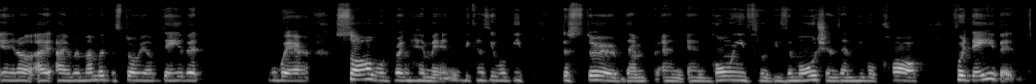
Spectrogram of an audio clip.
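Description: A woman with a Spanish accent speaks somewhat breathily at a medium pitch and a moderate pace, with ordinary pitch variation. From Puerto Rico. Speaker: worship pastor. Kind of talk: conversational interview that turns into preaching. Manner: animated, preacher-like.

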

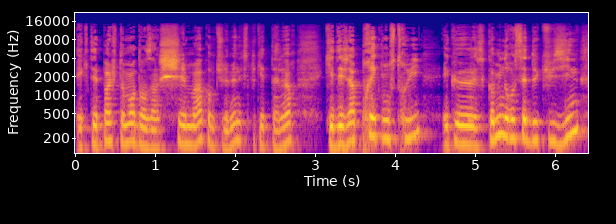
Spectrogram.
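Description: Very fast speech from a man with a high pitch and ordinary pitch variation. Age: younger than guest. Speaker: podcast host and bass teacher. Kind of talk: casual interview. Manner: hesitant, repeats words.

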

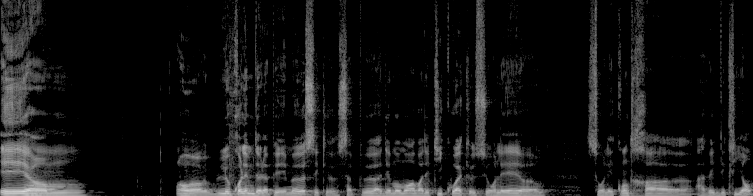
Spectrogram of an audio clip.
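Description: At a very slow pace, a man speaks with long, frequent pauses. His medium-pitched voice has a dark, mellow tone and flat, monotone intonation. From Belgium. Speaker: software developer. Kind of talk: interview. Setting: outdoors.

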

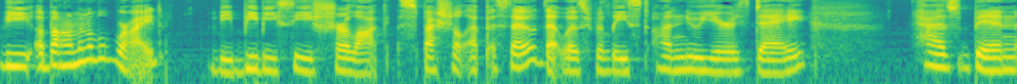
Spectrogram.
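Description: Against a silent background on a very clean recording, a woman speaks at a fairly slow pace. Her pitch is fairly low with ordinary variation, in a normal speaking voice. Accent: General American. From US. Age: 40s. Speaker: podcast host. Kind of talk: solo podcast monologue.

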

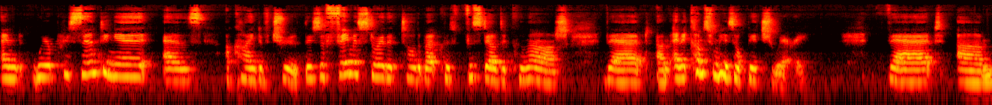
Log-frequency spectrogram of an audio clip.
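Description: Lively intonation runs through a normal speaking voice that moves at a fairly slow pace. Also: woman. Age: 60s. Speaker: history professor. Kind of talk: interview conversation.

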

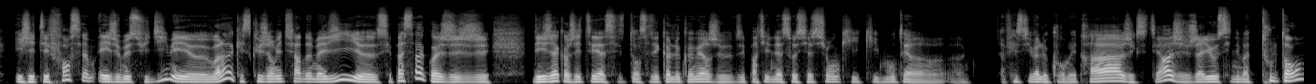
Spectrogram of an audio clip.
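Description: Here a man with a plain, everyday voice talks at a medium pitch and a fairly quick pace, with ordinary pitch variation. The sound is dry and close with no echo, in a very clean recording with a silent background. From France, Tours area. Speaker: screenwriter. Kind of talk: casual chat.

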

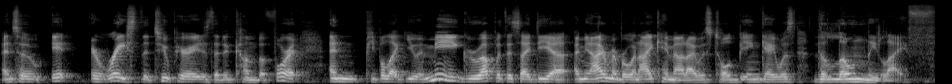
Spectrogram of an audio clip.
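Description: Using a plain, everyday voice, a man talks at a medium pitch and fairly quick pace, with hardly any pauses and ordinary pitch variation. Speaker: historian and author. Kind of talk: interview conversation.

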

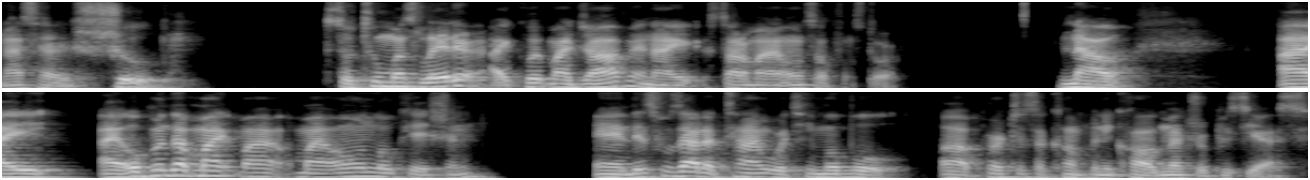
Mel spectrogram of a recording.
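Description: Over a quiet background, a man of medium pitch talks at a fairly quick pace with an American accent and ordinary pitch variation. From US East Coast. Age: 20s. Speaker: entrepreneur. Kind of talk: interview. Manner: animated.

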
